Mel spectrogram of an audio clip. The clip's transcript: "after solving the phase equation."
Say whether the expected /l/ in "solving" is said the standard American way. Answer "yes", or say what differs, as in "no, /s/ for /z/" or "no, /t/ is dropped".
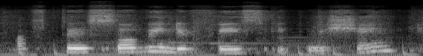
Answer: no, /l/ is dropped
